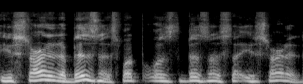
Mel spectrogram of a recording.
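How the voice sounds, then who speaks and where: Lively intonation from a man with a fairly high pitch and a Californian accent. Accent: General American, California. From Los Angeles, US. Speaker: podcast host, psychologist. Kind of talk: interview.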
